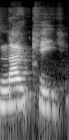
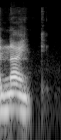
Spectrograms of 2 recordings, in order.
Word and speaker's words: Nike: However, it is Nike, and we say it wrong because we say Nike.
